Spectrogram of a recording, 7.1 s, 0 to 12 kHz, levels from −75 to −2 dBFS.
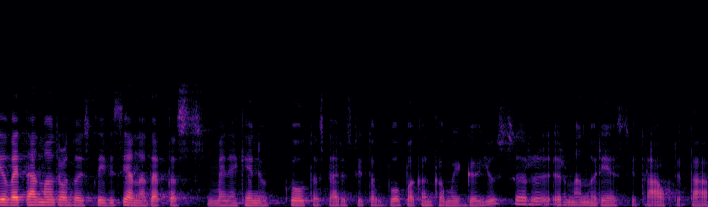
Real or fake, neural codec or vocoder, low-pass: real; none; 7.2 kHz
